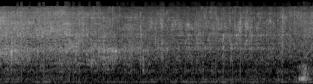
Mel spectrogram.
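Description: Beef roast browning in a hot pan just after being flipped, a continuous bright sizzle close by that stays strong and even for the whole few seconds.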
